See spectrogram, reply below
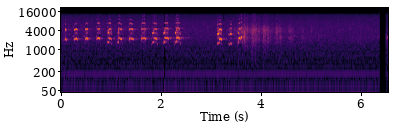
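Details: At the Hog Island nest on 21 May 2021, an osprey utters a rapid run of piercing whistled chirps, pauses, then a brief final flurry followed by a rustling burst like flapping, over a steady background hum.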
